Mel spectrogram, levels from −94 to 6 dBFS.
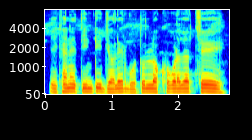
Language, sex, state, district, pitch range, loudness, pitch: Bengali, male, West Bengal, Alipurduar, 115-125 Hz, -15 LUFS, 120 Hz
